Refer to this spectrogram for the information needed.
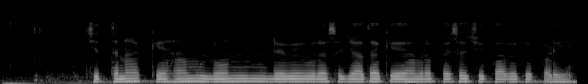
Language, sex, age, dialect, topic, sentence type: Magahi, male, 18-24, Western, banking, question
